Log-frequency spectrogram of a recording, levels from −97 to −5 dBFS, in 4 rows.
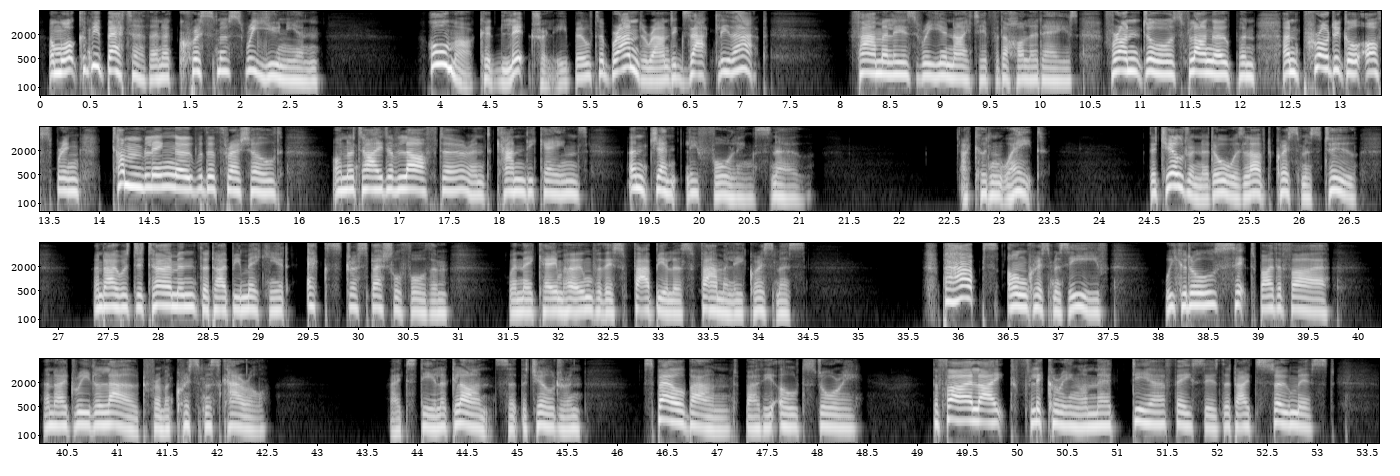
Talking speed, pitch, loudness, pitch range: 135 wpm, 180 Hz, -19 LUFS, 155-210 Hz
